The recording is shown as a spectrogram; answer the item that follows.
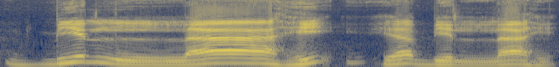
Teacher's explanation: ketika didahului oleh huruf yang berharakat kasrah maka lemnya itu tipis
